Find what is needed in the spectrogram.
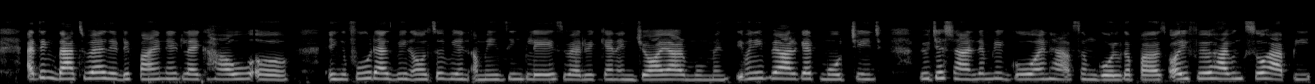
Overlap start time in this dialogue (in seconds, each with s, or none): none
